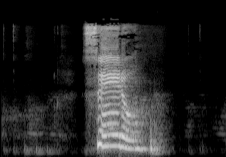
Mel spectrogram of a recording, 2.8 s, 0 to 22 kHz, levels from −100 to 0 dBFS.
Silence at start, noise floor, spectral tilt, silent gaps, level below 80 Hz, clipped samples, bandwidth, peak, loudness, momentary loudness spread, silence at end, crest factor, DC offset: 1.05 s; -77 dBFS; -1 dB/octave; none; -76 dBFS; under 0.1%; 12.5 kHz; -4 dBFS; -16 LUFS; 21 LU; 0.85 s; 18 dB; under 0.1%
